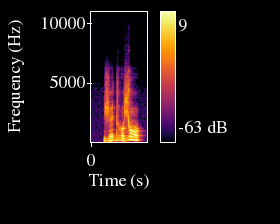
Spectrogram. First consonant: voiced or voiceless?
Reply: voiced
